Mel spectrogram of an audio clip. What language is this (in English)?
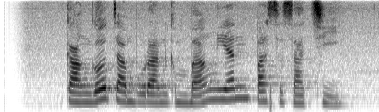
Javanese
